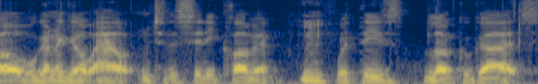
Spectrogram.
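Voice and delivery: plain

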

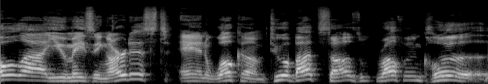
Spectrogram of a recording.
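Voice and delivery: put-on show-opening announcer delivery. Opening the rafi's tips for artists segment, in an announcer voice. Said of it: "That was a good announcer voice".

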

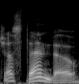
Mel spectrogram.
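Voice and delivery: ordinary delivery

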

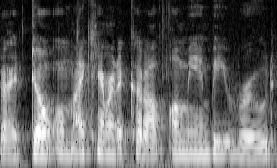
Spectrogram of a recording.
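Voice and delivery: fast, rushed, hurried speech.

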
